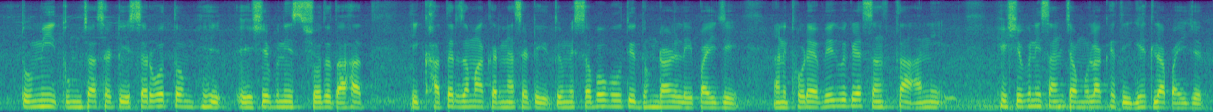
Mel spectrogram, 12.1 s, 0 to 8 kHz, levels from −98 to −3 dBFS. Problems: constant background noise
